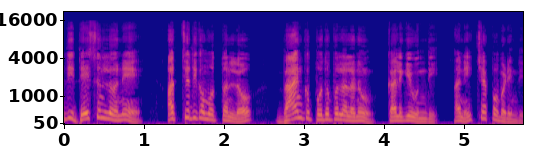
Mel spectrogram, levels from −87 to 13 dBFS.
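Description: A speech recording with plainly audible codec damage throughout: the treble is bright but synthetic, with sibilants sounding gritty and metallic, and nothing is present above 15.5 kHz. This is likely HE-AAC compression, where the upper band is rebuilt by copying lower bands upward rather than coded directly, pointing to a low bitrate. At 2.99 s there is pre-echo: a brief smear of hiss, about 20 ms long, leads into a sharp onset, as quantisation noise spreads across the transform block ahead of the attack.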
